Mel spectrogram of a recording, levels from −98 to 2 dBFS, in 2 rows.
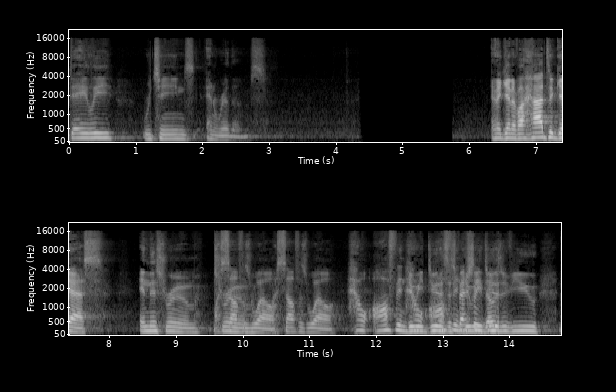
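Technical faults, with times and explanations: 4.35 to 5.77 s, long network dropout: about 1.4 s of sound goes missing. The last bit smears into a short fading buzz, then it's basically silence until the audio picks up again further on. Likely a stretch of packets that never arrived.
9.59 to 13.85 s, doubled audio track: right after "guess in this room", a second full-band copy trails about a second behind at roughly the same level, dry with no room colour, cutting in and out abruptly. Likely a second, slower capture path mixed in.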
